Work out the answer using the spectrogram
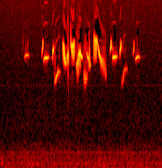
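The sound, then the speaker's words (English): A snowbird, or junco, sings a warbling song: a quick run of many high, sweet chirping notes, clear over a quiet background. “Who's heard the snowbird sing? Yet he has a lip-sing warble very savory to the ear.”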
